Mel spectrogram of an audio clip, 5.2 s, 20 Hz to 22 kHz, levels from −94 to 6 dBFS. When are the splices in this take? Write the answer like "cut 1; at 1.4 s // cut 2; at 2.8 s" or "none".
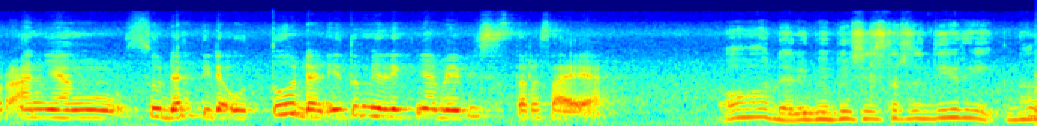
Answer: none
